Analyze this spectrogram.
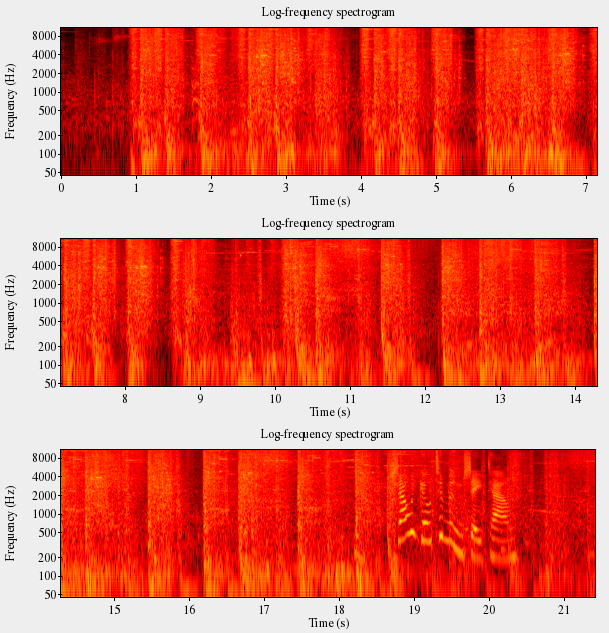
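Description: Sword strikes land in rapid, sharp bursts.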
